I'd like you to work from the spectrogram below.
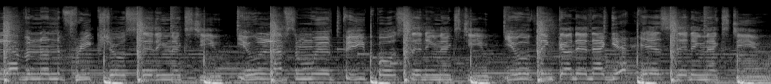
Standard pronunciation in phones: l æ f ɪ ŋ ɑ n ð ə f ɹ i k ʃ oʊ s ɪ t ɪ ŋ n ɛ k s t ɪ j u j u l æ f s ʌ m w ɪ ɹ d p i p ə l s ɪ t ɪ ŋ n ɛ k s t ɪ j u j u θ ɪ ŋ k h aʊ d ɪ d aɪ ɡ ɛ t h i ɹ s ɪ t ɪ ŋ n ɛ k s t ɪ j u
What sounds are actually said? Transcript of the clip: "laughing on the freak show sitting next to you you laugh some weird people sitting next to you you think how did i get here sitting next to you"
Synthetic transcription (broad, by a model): l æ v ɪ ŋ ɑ n ð ə f ɹ i k ʃ oʊ s ɪ t ɪ ŋ n ɛ k s t ɪ j u j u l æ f s ʌ m w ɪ l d p i p l s ɪ t ɪ ŋ n ɛ k s t ɪ j u j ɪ θ ɪ ŋ k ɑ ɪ d ɪ d aɪ ɡ ɛ t h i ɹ s ɪ t ɪ ŋ n ɛ k s t ɪ j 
